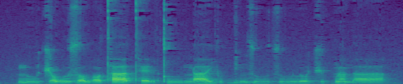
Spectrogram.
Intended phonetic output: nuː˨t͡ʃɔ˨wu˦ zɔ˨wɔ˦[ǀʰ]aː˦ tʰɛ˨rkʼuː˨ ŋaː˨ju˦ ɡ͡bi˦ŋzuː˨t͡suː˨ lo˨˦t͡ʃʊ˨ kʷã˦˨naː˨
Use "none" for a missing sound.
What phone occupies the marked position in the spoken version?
tʰ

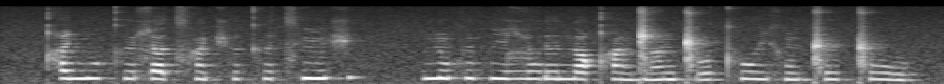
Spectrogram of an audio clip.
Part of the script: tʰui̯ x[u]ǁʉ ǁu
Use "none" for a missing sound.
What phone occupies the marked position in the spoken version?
ũ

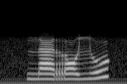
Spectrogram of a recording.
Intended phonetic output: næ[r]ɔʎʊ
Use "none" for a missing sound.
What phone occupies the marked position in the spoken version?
r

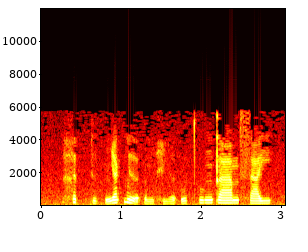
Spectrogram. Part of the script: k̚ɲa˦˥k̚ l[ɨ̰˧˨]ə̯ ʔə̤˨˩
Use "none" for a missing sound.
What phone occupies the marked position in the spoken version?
ɨ̰˧˨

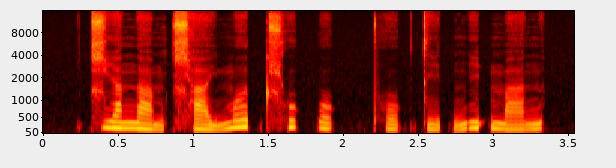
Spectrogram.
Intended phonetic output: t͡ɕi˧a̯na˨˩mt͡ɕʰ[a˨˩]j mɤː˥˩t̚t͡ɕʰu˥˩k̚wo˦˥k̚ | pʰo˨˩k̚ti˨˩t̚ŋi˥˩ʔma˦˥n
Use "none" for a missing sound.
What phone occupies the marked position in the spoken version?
a˩˦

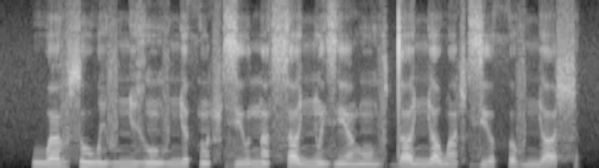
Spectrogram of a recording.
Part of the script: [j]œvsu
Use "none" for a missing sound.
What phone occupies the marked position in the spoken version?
w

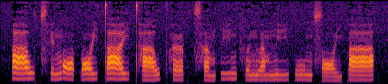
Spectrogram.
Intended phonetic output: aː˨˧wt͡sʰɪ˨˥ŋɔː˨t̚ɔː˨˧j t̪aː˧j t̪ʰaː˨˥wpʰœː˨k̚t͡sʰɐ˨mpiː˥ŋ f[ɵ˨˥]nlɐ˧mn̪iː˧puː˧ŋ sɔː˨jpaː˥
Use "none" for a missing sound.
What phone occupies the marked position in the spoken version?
ɵ˧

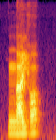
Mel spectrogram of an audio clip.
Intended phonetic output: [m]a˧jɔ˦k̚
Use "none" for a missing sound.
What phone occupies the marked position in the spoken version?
n̪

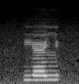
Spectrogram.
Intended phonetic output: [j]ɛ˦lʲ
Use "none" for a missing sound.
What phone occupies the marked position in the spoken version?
j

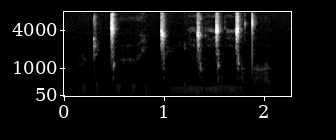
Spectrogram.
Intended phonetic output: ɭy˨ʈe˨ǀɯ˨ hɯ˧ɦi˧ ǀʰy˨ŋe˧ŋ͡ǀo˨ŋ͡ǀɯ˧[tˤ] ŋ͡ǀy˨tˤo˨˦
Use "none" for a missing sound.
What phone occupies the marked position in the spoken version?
none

